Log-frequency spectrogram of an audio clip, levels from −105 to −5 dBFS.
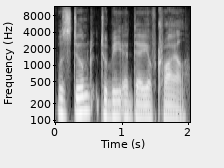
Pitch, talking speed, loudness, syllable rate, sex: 105 Hz, 265 wpm, -17 LUFS, 5.3 syllables/s, male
